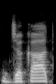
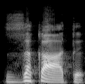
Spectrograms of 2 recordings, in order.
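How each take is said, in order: First: The word begins with a j sound. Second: The word begins with a z sound. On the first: The speaker calls it wrong. "जकात नहीं" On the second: The speaker calls it right. "ज के नीचे नुक्ता"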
